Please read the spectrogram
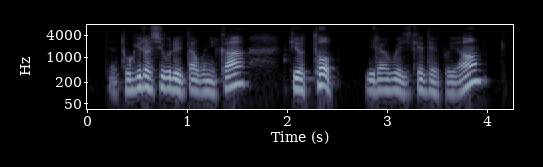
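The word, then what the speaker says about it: Biotop: 자, 이 비오톱은 독일에서 만들어진 개념이어서 약간 발음이 좀 틀려요. 영어식으로 읽다 보면 바이오죠. 바이오라고 읽을 거고요. 톱은 토폴로지, 토포스, 이제 공간, 위상학을 얘기를 하고요. 생물학적 공간을 나타내는 개념이 바로 비오톱입니다.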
